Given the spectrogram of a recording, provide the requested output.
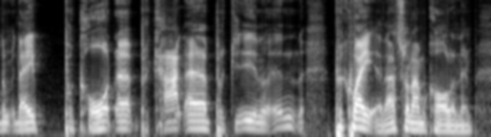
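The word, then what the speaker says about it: Paquetá: But this stuff with Paqueta or someone called him today, Paqueta, that's what I'm calling him. It rhymes with equator, that's what I was always told.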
